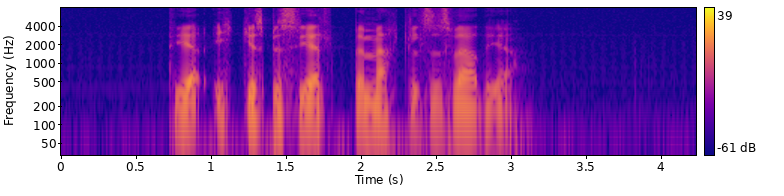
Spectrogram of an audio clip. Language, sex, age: Norwegian, male, 36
